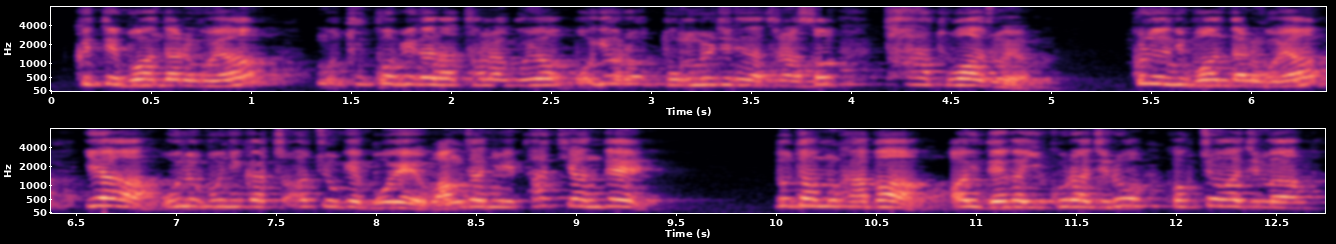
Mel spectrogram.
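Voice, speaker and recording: A man teaching literature in a lively lecture, firing rhetorical questions and teasing his students. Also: high voice, reverberant, recorded from a distance, dull audio. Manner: asks rhetorical questions and answers himself, teasing. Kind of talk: animated classroom lecture.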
